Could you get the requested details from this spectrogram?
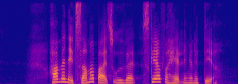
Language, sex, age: Danish, female, 26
